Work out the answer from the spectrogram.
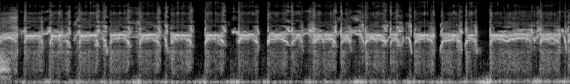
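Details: Wild kingfisher nestlings jostling for a black lizard delivered by their parent at the nest: steady, piercing high-pitched wheezy squeals run almost unbroken, with short gaps, above a faint low background rumble.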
